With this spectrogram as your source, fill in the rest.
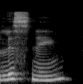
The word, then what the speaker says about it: listening: sure um with the listening that the tea is silent so L listening we don't really pronounce that T it's like a silent letter do you enjoy listening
